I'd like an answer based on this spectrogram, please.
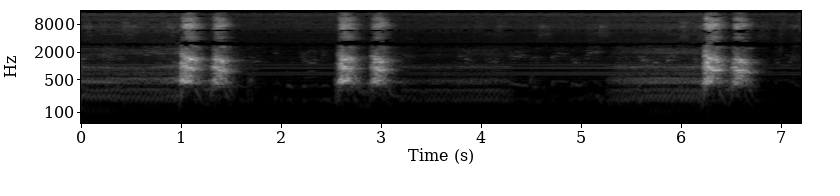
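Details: Dixie, a pet dog, barking at her own reflection in a mirror: sharp, full barks in quick double bursts, three pairs spread over seven seconds with quiet gaps between them, and a faint steady hum underneath.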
